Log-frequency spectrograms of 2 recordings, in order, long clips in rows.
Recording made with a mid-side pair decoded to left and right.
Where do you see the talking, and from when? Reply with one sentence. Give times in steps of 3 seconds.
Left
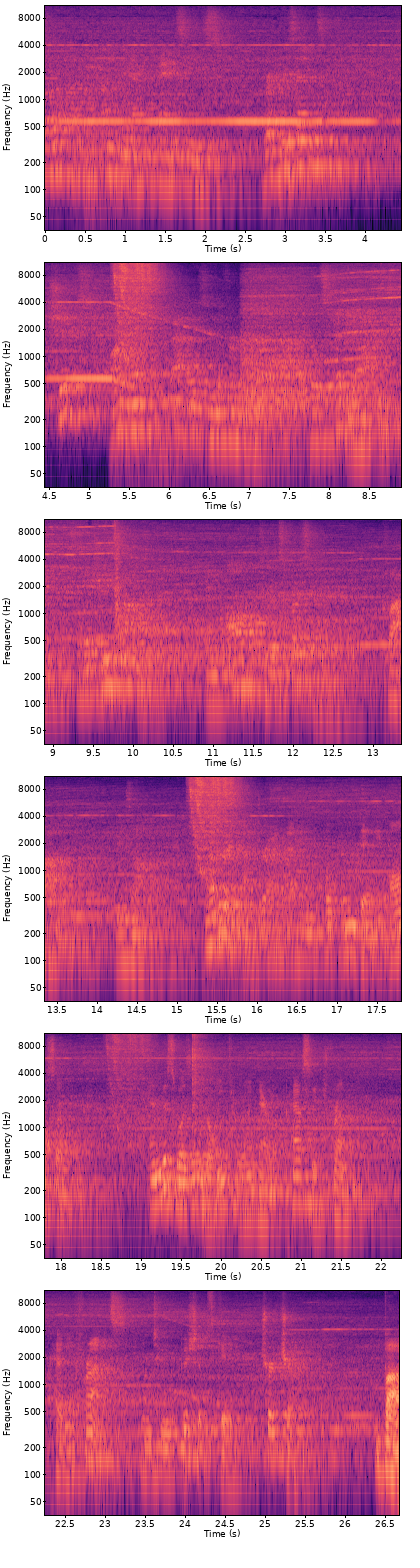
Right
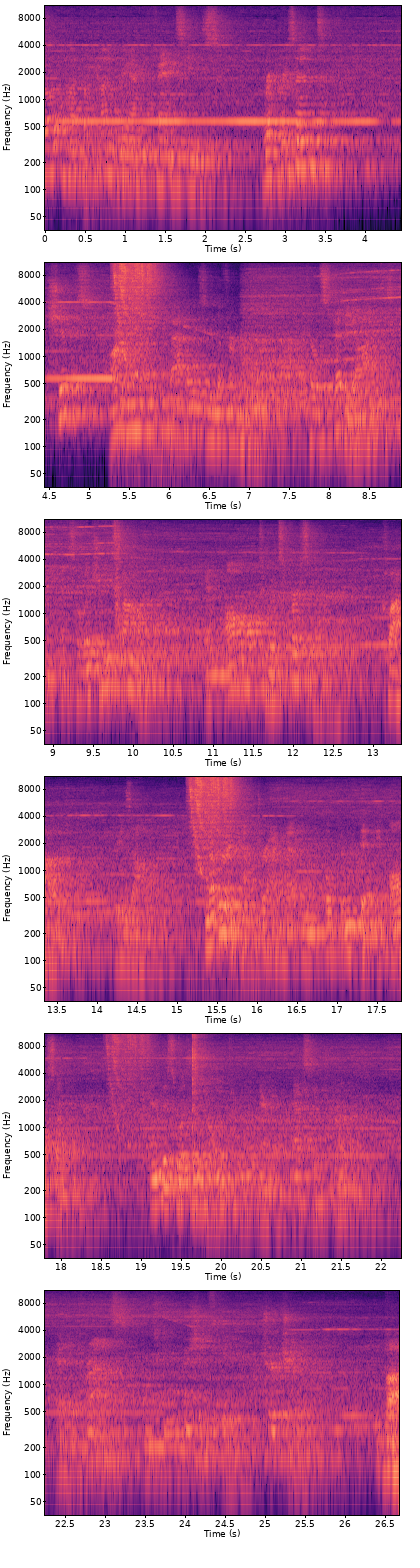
You can hear the talking on the right from 0 s, in the centre from 15 s and on the left from 18 s.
